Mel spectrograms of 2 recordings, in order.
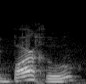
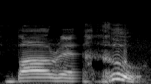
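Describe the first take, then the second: First: The stress is on the first syllable. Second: The stress is on the last syllable. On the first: The speaker calls it wrong. "they're also accentuating the first syllable" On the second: The speaker calls it right. "Hu is where the accent is"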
